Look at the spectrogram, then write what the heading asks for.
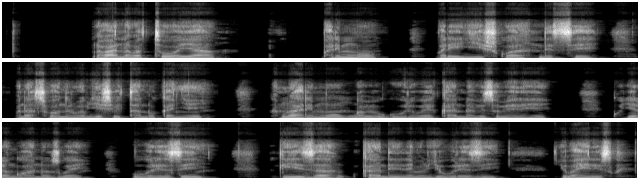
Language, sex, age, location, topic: Kinyarwanda, male, 25-35, Kigali, education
